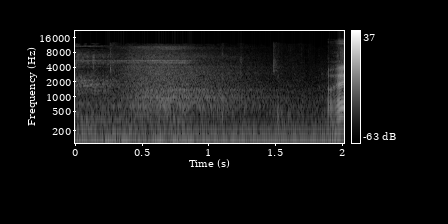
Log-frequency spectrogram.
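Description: A blade slashes wetly into flesh.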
